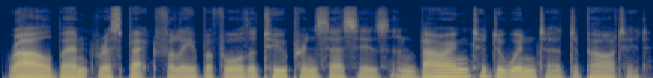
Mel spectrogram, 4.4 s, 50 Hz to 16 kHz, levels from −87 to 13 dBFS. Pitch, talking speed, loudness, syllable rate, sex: 105 Hz, 180 wpm, -21 LUFS, 5.7 syllables/s, male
